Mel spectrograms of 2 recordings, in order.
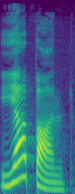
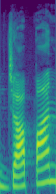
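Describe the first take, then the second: First: It begins with a 'y' sound. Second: It begins with a 'j' sound. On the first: The speaker calls it right. "जो जे है उसको हम वाई की तरह प्रोनाउंस करते हैं" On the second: The speaker calls it wrong. "हम यहाँ पे जापान नहीं कहते हैं"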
